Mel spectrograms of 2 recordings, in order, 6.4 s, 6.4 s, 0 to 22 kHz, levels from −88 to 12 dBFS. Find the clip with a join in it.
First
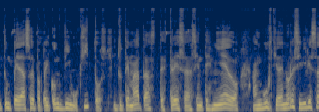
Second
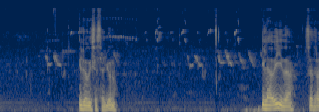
first; 1 cut; at 2.2 s

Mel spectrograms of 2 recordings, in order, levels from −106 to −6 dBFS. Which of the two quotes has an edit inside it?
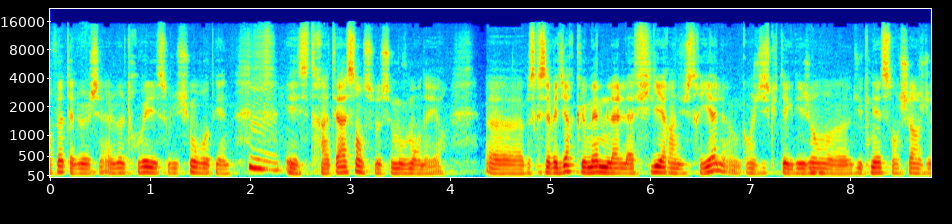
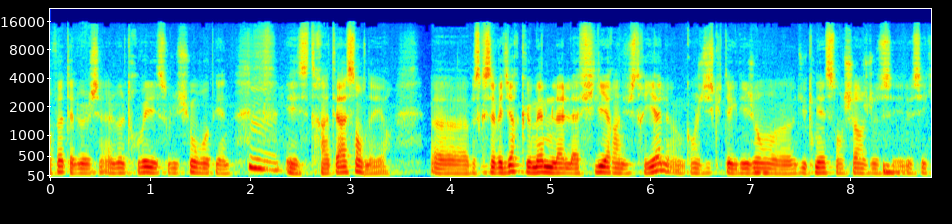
second; 1 cut; at 3.1 s

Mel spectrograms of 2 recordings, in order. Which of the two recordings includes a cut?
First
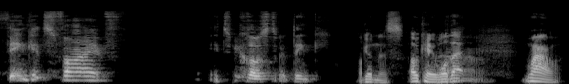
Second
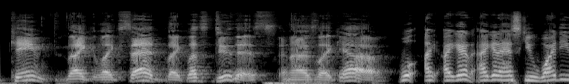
first; 3 cuts; at 2.3 s, 2.8 s, 3.6 s

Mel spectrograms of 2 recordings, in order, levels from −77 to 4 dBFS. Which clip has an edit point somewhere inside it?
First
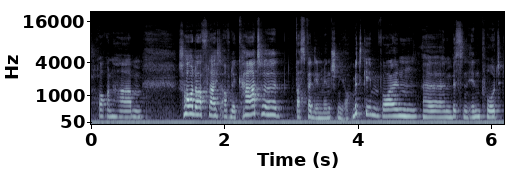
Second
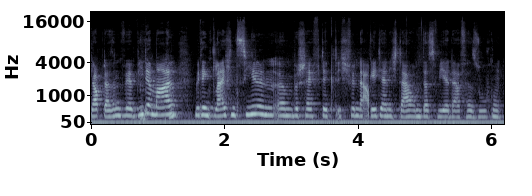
second; 1 cut; at 4.2 s

